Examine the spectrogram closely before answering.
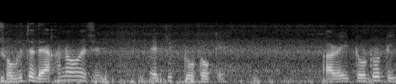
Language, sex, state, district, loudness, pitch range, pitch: Bengali, male, West Bengal, Kolkata, -19 LUFS, 110-150 Hz, 135 Hz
